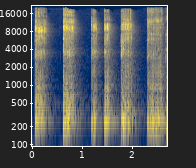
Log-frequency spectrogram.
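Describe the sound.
A voice imitates a string of farts as a morning wake-up call: about six raspy, sputtering bursts in quick, uneven succession, each starting abruptly and trailing off, fairly loud with no talking.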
